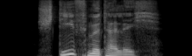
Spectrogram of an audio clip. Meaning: stepmotherly, neglected, unloved, shabby (treatment of a person, etc.), novercal (rare)
- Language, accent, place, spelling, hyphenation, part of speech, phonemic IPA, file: German, Germany, Berlin, stiefmütterlich, stief‧müt‧ter‧lich, adjective, /ˈʃtiːfˌmʏtɐlɪç/, De-stiefmütterlich.ogg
